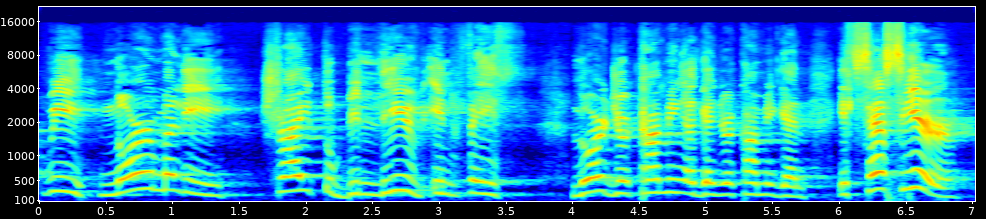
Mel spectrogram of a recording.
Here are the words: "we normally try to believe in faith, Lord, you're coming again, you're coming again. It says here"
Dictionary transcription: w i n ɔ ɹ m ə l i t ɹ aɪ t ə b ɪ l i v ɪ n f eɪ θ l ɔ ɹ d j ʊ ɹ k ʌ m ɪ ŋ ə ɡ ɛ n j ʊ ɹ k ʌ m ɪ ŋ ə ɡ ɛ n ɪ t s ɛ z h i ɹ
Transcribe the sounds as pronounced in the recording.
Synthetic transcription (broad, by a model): w i n ɔ ɹ m ə l i t ɹ aɪ t ə b ɪ l i v ɪ n f eɪ θ l ɔ ɹ d j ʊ ɹ k ʌ m ɪ ŋ ə ɡ ɛ n j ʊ ɹ k ʌ m ɪ ŋ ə ɡ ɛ n ɪ t s ɛ s h i ɹ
